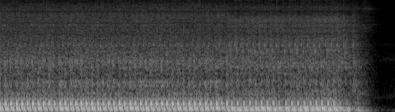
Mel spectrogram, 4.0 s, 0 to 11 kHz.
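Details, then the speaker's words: Rebuilt 2012 Kawasaki KX250F after a full engine rebuild, first kick start: rough single-cylinder idle with a light, quick ticking on each beat, traced to excessive intake valve clearance needing re-shimming. "As you can hear in the video, there was some ticking going on and I was trying to figure out what it was."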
